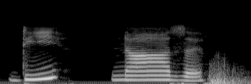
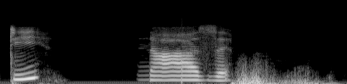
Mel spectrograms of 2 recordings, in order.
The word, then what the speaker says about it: Nase: But we pronounce the E different. We pronounce it like, well, as I already told you, like an E, like in 10. Let's put this all together. We would pronounce it like die Nase.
